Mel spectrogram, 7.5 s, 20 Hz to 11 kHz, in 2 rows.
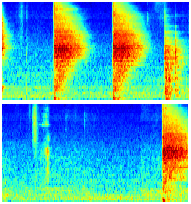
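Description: A hammer strikes the cylinder of a rebuilt 327 small block Chevy cast iron engine block several times, with two faint taps between the louder blows. Each hit gives a bright, high metallic ring around 2.2 kHz that fades within about half a second. The block rings clearly and is judged solid.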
